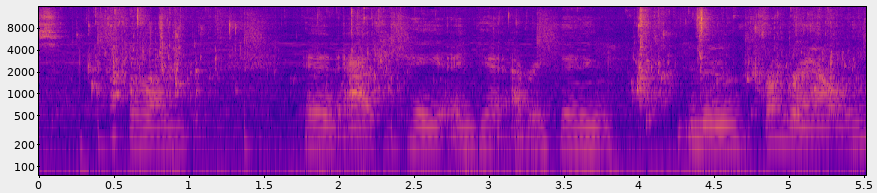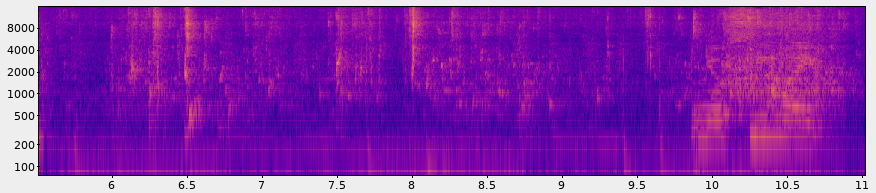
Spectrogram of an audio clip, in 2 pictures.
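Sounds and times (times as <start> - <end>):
clothes swished in water: 0.0 - 11.0
water sloshing in a bathtub: 0.0 - 11.0
sharp water splashes: 0.1 - 2.6, 3.3 - 11.0.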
